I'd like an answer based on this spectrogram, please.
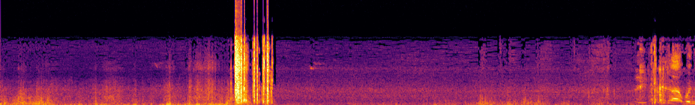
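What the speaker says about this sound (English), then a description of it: "That wind's even blowing the bloody camera over." Strong wind buffets the microphone on Lowestoft fishing pier in Suffolk, roaring in gusts with a sharp blast near the middle, while someone talks over it.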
